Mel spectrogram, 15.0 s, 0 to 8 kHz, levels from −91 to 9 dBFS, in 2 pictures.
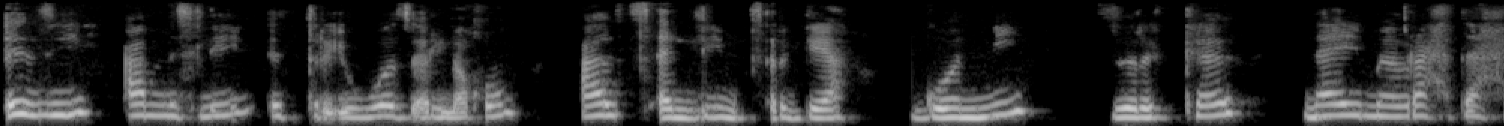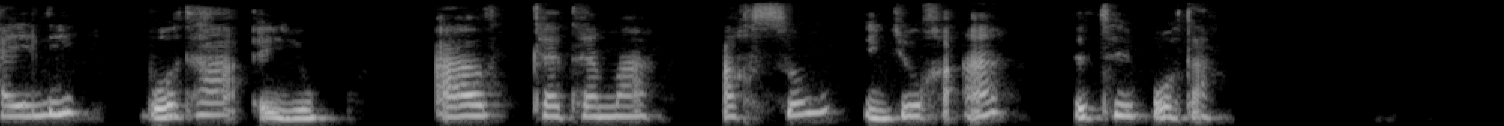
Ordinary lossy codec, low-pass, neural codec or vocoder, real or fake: MP3, 64 kbps; 7.2 kHz; vocoder, 44.1 kHz, 128 mel bands every 512 samples, BigVGAN v2; fake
